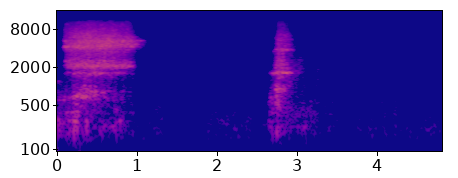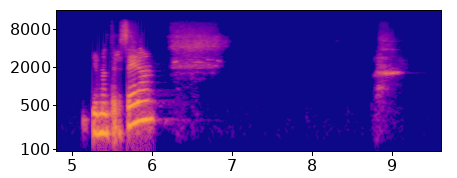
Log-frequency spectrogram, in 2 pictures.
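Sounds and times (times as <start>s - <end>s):
deep inhale through the nose during a guided breathing exercise: 0.0s - 1.1s, 6.2s - 7.0s
exhale through the mouth during a guided breathing exercise: 0.0s - 1.1s, 6.2s - 7.0s
speech: 5.3s - 6.4s.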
